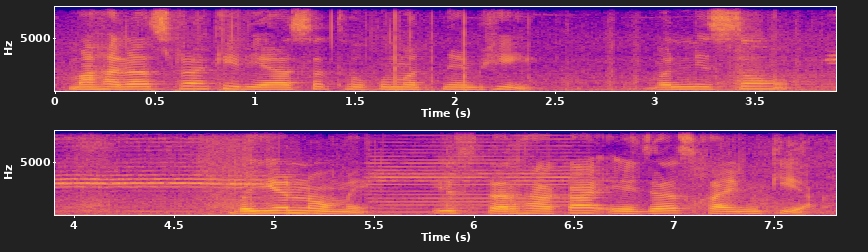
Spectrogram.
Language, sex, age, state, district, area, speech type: Urdu, female, 60+, Telangana, Hyderabad, urban, read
